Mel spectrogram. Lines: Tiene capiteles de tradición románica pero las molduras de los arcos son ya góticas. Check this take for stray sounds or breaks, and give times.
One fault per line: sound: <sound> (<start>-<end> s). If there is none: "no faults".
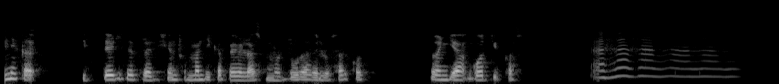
sound: laugh (5.9-7.4 s)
